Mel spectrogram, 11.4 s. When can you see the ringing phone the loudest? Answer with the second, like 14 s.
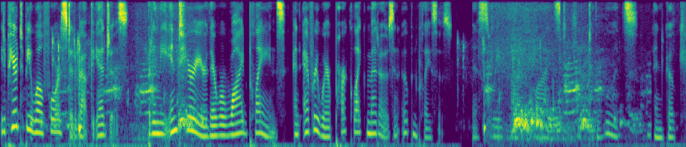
1 s.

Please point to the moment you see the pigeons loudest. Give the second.
9 s.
